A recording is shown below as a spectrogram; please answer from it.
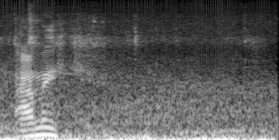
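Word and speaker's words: Alnwick: then anik is a-l-a-n Wick and the locals pronouncing anik so uh well today so we crossed the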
